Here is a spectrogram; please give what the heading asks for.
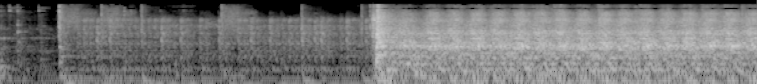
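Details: Classic Mini, choke applied: faint cranking and clatter for nearly three seconds, then the engine catches and settles into a busy, uneven fast idle; hard starting.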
